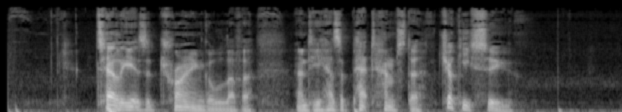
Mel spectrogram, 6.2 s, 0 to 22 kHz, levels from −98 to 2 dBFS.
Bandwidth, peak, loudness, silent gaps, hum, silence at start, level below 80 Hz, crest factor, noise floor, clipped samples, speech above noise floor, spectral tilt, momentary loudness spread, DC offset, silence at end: 16 kHz; -2 dBFS; -25 LUFS; none; none; 0.1 s; -38 dBFS; 26 dB; -57 dBFS; under 0.1%; 32 dB; -4 dB/octave; 13 LU; under 0.1%; 0.6 s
